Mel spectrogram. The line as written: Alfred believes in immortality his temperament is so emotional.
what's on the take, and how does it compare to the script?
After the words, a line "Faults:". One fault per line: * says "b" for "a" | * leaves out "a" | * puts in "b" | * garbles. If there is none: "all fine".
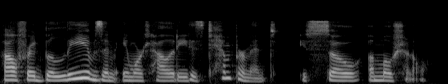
Alfred believes in immortality his temperament is so emotional.
Faults:
all fine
